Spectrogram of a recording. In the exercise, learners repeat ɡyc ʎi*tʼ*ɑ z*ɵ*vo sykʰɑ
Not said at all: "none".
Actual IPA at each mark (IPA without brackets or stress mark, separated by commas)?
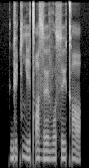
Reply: tʼ, ø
